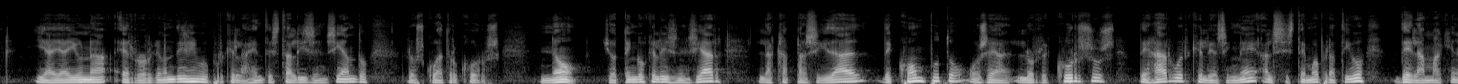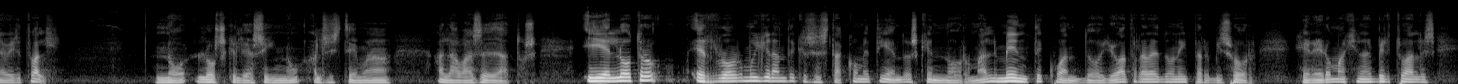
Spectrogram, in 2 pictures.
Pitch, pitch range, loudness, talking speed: 110 Hz, 95-130 Hz, -19 LUFS, 150 wpm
